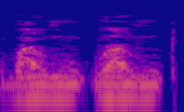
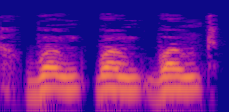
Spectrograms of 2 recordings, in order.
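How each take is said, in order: First: Low croaked refusal; house elf croak. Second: Said in the usual way. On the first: A narrator's reading. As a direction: grumble it like a sulky elf. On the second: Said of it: "continued croaks of".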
